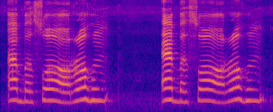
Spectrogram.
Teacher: ابصارہم، ابصارہم، صاد کو بھی موٹا پڑھنا ہے، را کو بھی موٹا پڑھیں گے کیونکہ را کے اوپر زبر ہے، اور جب بھی را پہ زبر ہو تو را کو منہ بھر کے موٹا پڑھتے ہیں. صاد کو بھی اسی طرح سے موٹا پڑھنا ہے، منہ بھر کے، سین کی طرح نہیں پڑھنا ہے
